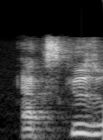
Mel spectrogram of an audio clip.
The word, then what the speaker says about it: excuse: जैसे देखिए EXCUSE, ठीक है, इसको क्या उच्चारण करते हैं? एक्सक्यूज बोलते हैं। इसको स बोलते हैं, ज बोलते हैं।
